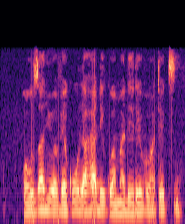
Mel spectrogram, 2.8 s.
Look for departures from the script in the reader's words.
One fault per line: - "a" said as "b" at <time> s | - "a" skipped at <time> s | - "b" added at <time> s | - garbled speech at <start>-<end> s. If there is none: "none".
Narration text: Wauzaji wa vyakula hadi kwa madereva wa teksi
none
